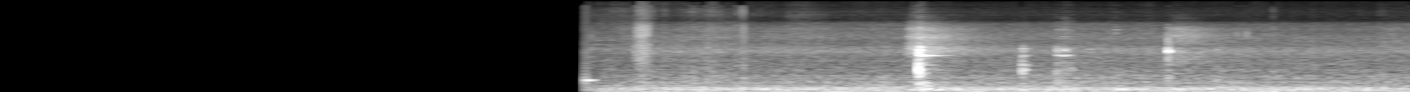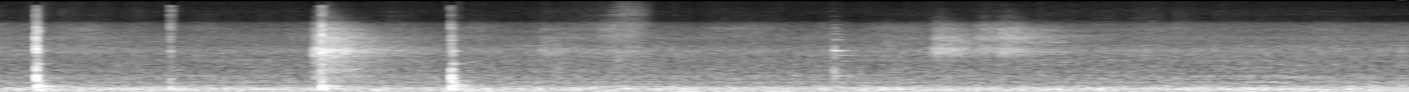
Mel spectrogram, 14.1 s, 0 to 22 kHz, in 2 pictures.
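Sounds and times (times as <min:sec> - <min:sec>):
steady low hum: 0:03.0 - 0:14.0
tools knocking on metal engine: 0:04.6 - 0:06.5.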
